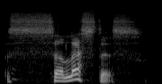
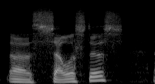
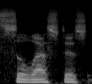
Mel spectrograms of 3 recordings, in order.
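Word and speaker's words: Celestus: Now, speaking of making it go day to night, the Celestis, 3-mana artifact. – Thank you. You pronounce it correctly because Saffron Olive pronounced it Celestis, and I'm like, it's Celestis, dude.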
